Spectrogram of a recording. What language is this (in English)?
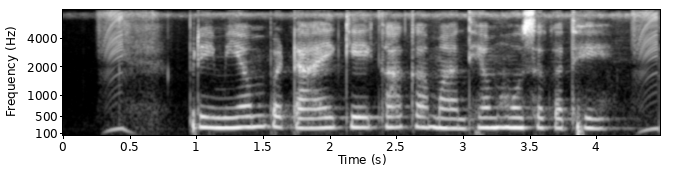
Chhattisgarhi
